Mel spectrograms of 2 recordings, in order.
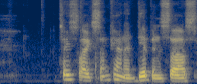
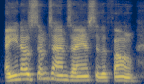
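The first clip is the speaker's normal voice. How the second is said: ordinary talk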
